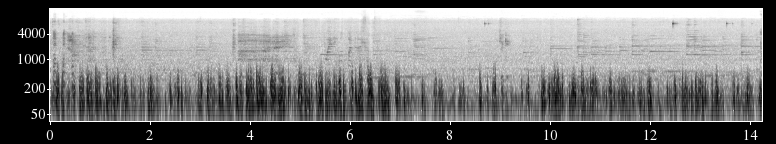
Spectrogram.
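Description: Background music with a plucked guitar and a steady low beat.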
